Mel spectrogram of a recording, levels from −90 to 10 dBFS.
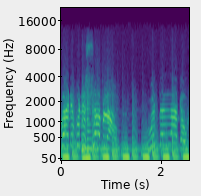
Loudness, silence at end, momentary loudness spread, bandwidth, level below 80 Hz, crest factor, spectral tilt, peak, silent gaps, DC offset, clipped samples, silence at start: -19 LUFS; 0 s; 6 LU; 9.4 kHz; -20 dBFS; 16 dB; -8 dB/octave; -2 dBFS; none; under 0.1%; under 0.1%; 0 s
